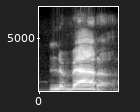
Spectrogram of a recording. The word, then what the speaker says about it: Nevada: Nevada is spelled Nevada, but people say it Nevada. Where do you hear an O? Nevada. Where do you see the O? Where do you hear the O? It's not Nevada, it's Nevada.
